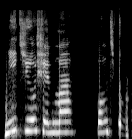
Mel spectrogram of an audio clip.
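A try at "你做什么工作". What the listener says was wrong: Right.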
